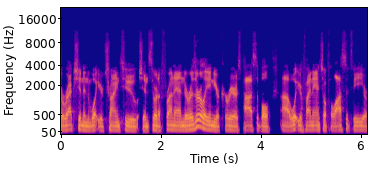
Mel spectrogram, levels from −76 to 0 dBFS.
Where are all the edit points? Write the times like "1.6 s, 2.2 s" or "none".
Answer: 1.6 s, 1.9 s, 4.3 s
